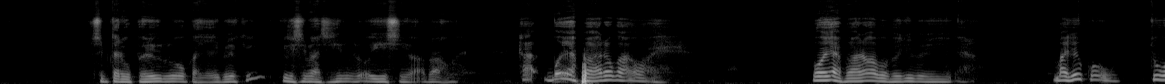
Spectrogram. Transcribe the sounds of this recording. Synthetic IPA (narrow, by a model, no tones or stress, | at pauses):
siptaɾuupeɾeɾuɾoɡajajbekikiɾis̬iβasihiɾuɾoisio̰a̰bahue | ha̰boeapaɾo̞ɡaoae | boeapaːɾo̞ɡabobeɾiβeɾeiːa | maihokou | tu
